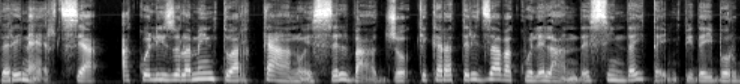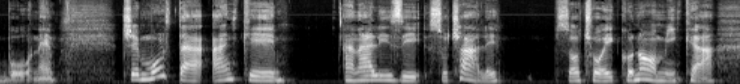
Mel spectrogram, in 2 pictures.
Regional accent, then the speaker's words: Apulia, Italy; Devo dire che da pugliese mi piace molto questa capacità che hai

